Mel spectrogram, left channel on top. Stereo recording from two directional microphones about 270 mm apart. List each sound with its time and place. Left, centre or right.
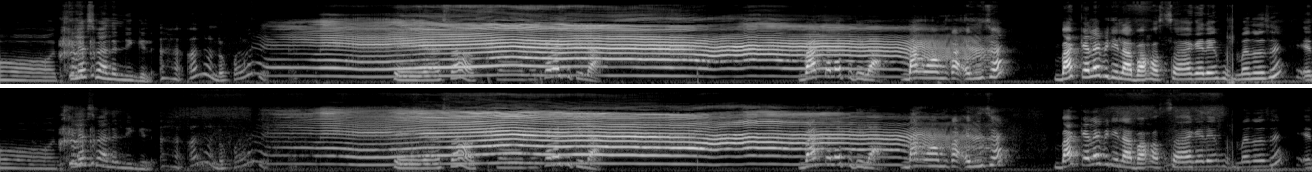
0.8 s a woman's voice: left
2.7 s baby cry: centre
9.6 s speech: centre
10.6 s a woman's voice: left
